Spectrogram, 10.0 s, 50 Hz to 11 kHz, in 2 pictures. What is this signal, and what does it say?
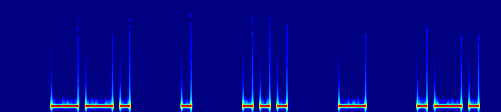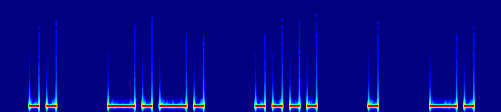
Morse code, heard as a keyed tone, about 14 wpm, spaced as for 10 wpm, 680 Hz. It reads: GESTRICHEN
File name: Morsekurs / Witze / Witz 23 Januar 2024 50 F70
